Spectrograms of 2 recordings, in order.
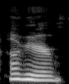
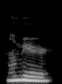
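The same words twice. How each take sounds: First: Called out louder, I'm here; louder announcing call. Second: Said in the usual way. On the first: Real, not acted. Streamer telling chat she's arrived, called out louder. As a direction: announce yourself to the room.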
